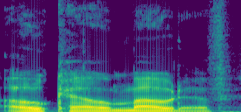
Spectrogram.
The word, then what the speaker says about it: okomotive: It's called a okomotive. Now, the way that's spelled is like locomotive, but without the L, and the C in locomotive is replaced with a K.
